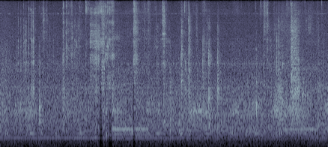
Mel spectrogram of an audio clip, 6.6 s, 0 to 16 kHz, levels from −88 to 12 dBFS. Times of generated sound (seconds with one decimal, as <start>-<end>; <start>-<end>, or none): 2.5-3.4; 4.1-4.9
